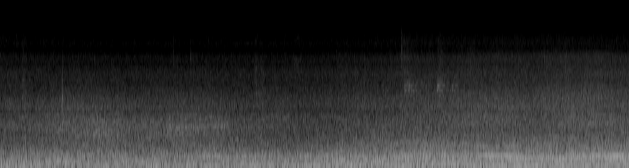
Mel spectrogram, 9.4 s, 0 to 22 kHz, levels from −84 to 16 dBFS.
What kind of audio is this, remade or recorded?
recorded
